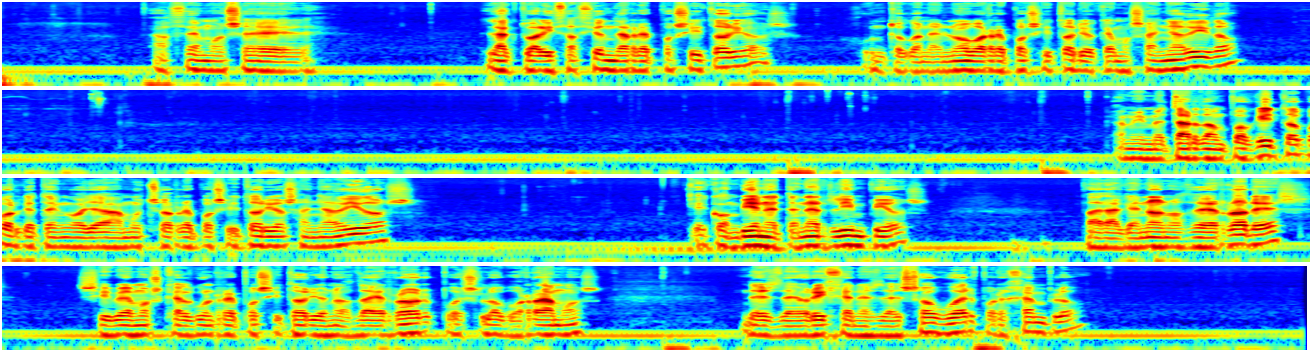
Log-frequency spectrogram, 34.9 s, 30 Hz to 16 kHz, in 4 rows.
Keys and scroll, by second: 1.2-1.9 typing.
